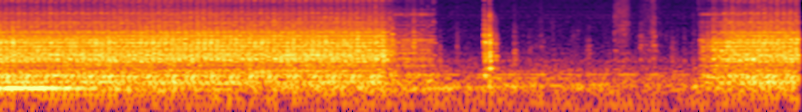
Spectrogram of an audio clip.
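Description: A sewing machine stitching fabric for a throw pillow, a loud close mechanical whir that stops briefly with a couple of handling clicks, then resumes.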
